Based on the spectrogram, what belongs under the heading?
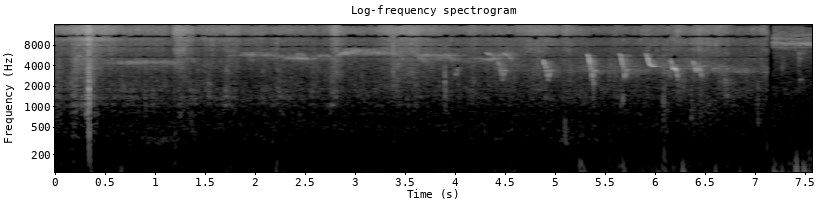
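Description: Near silence outdoors, broken by a bird calling: a quick run of about eight short, high, falling chirps from about four to six and a half seconds in. Faint low rumbling on the microphone near the end.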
